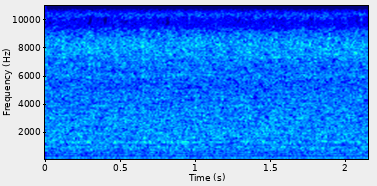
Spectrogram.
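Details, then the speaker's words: Jeep after replacing the failed radiator fan relay (second in two months); steady whoosh and low constant hum of the cooling fan running normally on high, audible walking in front of the radiator; owner calls it fixed. "when it's running on high you can hear it by walking in front of it you can hear the fan running"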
